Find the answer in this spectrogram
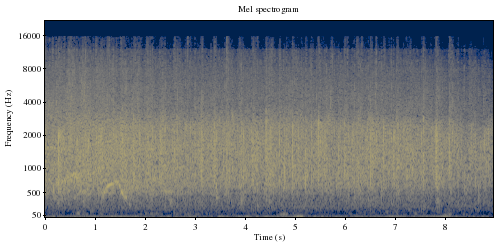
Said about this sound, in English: It's because of our fabulous students and the fabulous music teachers that we have at Rotolo and at our elementary schools. We give all of them a round of applause.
